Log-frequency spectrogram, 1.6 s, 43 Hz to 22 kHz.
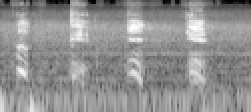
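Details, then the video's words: A kookaburra gives four harsh, falling, chuckling notes, repeated about every 0.4 seconds, over a low background rumble. "The humbe Kookaburra"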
